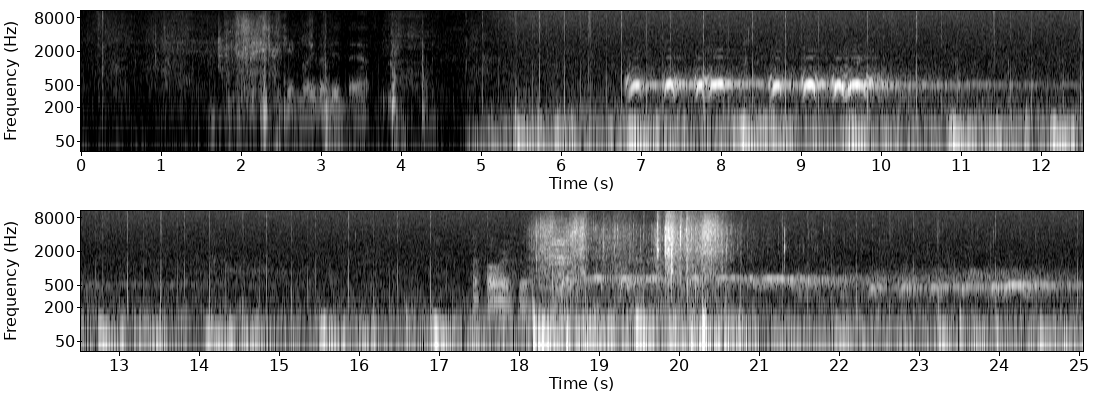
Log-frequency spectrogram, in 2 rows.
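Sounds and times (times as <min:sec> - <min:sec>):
owl hooting: 0:05.0 - 0:25.0.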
